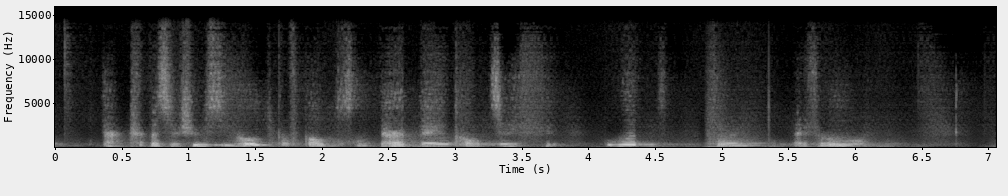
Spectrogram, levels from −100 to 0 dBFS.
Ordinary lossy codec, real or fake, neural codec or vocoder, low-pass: none; fake; codec, 44.1 kHz, 0.9 kbps, DAC; 14.4 kHz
